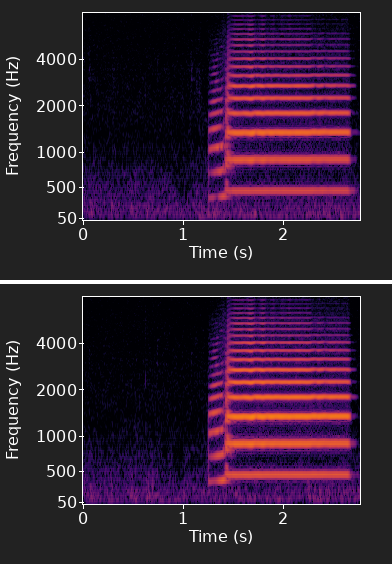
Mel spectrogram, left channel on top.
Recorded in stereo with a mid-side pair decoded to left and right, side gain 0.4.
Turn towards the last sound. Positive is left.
turn(degrees=-30)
